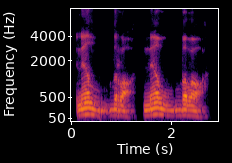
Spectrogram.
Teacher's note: huruf ra-nya tebal karena berharakat fathah.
